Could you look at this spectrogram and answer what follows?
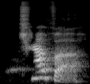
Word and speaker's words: CalHFA: Jump Right In um chaffa is how we pronounce this and it's c-a-l-f-h-a which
